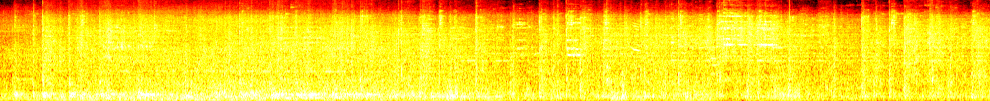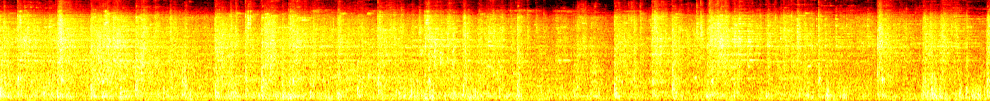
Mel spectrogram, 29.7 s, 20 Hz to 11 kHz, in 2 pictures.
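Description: Pakistan Railways AGE-30 diesel-electric locomotive passing close by with its engine running, loudest in the first few seconds, followed by its passenger coaches rolling past, the wheels clicking steadily over the rail joints. The sound eases a little in the second half.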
